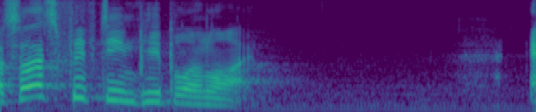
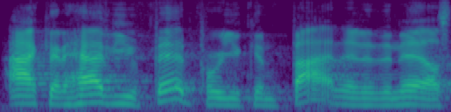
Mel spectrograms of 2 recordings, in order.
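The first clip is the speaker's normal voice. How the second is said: sly waitress; 7 semitones lower than usual. Retold or imitated. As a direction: lean in low like a waitress with a secret. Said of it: "she said".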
